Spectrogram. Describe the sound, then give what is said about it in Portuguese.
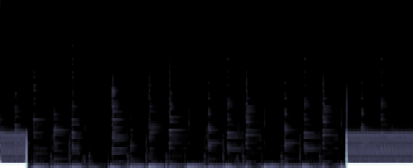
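Telephone dial tone while placing a call: a steady, loud tone sounds briefly, gives way to a run of many short, evenly spaced pulses for about four seconds, then the steady tone returns. “E aí, vamos ligar pro Sérgio Henrique.”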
